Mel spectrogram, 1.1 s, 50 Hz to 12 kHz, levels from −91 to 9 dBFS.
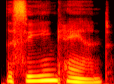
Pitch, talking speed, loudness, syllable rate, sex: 170 Hz, 155 wpm, -18 LUFS, 3.0 syllables/s, female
